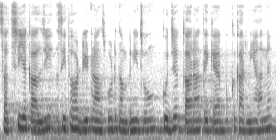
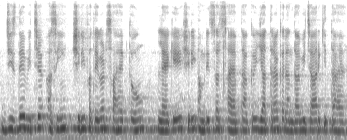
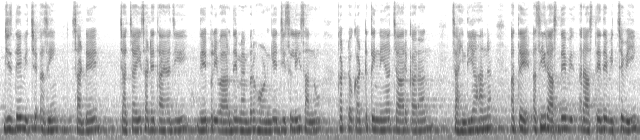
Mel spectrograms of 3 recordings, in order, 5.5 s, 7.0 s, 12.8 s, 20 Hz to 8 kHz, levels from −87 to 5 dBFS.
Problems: none marked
